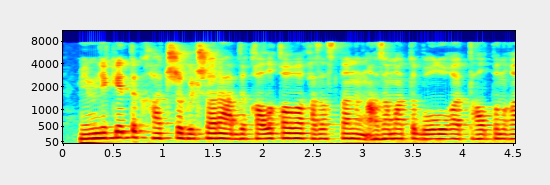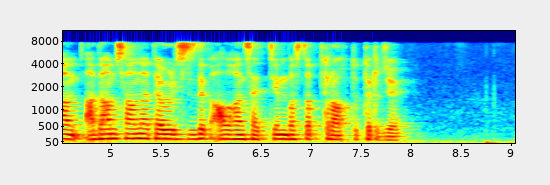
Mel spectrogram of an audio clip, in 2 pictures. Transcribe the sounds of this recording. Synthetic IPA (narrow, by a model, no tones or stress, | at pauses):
me̞mle̞kʲe̞t̪ːɪkχɑt̪ʃəɡʲʏlʃɑɾɑːb̚d̪əqʰɑlˠəqo̞vɑqʰɑzɑqst̪ɑnːəɴɑzɑmɑt̪əbo̞lˠuʁɑt̪ʰɑlˠpəɴʁɑnɑ̰d̪ɑmsɑnət̪ʰæwe̞lsɪzd̪ɪkʲɑ̰lˠʁɑnsæt̪ːe̞nbɑst̪ɑp̚t̪ʰʊɾɑqt̪ət̪ʰʏɾd̪e̞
